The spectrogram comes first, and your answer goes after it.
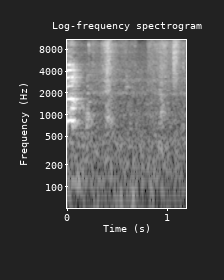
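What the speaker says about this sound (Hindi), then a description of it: "पापा का मुर्गा है, बड़ा सा मुर्गा है" Large rooster at a tribal village home clucking in a few short, faint bursts, heard from a little distance with no talk over it.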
